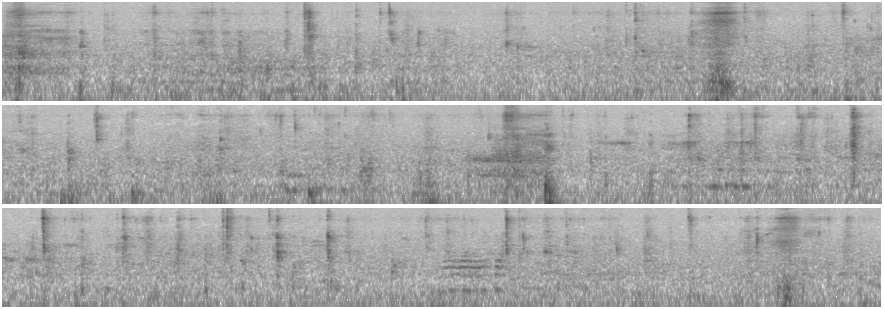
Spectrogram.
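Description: Close-up chewing and mouth sounds of a man eating rice and fish curry by hand, with many short sharp clicks and smacks scattered irregularly.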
